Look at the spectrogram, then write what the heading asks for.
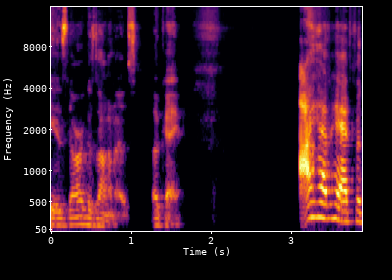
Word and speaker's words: Zaragozanos: Oh, that's how you say it, Zaragozanos.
